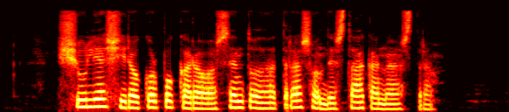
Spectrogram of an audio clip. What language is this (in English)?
Galician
